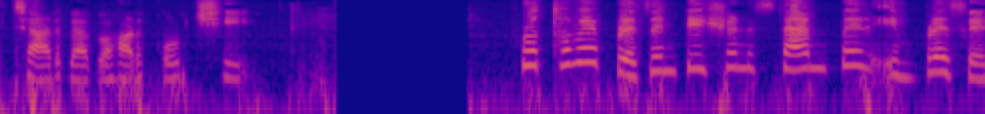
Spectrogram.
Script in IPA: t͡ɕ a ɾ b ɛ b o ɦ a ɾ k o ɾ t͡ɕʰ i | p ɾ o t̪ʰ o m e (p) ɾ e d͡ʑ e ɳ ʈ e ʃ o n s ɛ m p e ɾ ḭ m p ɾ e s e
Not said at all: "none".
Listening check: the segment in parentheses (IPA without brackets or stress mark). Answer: p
